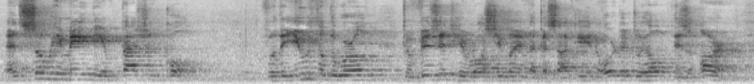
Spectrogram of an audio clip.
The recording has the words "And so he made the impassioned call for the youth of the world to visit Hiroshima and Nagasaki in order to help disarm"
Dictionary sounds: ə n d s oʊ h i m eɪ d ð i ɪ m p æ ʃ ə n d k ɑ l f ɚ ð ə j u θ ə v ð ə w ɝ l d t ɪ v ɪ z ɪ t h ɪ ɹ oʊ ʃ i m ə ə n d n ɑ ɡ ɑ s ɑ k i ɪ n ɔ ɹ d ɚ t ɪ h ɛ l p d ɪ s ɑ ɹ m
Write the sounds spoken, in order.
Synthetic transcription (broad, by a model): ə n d s oʊ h i m eɪ d ð i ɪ m p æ ʃ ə n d k ɑ l f ɚ ð ə j u θ ə v ð ə w ɝ l d t ɪ v ɪ z ɪ t h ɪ ɹ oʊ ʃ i m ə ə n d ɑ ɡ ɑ s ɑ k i ɪ n ɔ ɹ d ɚ t ɪ h ɛ l p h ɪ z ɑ ɹ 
